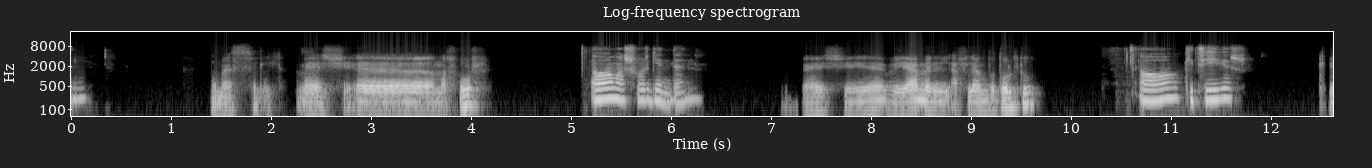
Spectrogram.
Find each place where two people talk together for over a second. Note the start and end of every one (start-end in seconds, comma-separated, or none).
none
